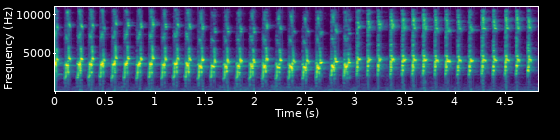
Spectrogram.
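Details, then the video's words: Lovebird song to coax other lovebirds into singing: fast, regular, scratchy chattering notes with a thin, high whistle running through them. "Masteran Suara Lovebirds Konslet,Lovebird Yang Denger Di Jamin Langsung Nyaut"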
